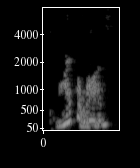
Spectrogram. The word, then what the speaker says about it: Live A Live: I think Live a Live is the correct pronunciation, though.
